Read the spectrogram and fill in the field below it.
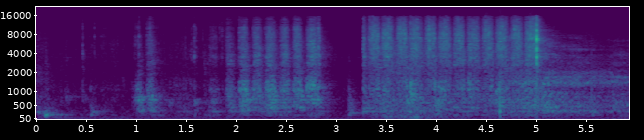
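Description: Fine 600-grit sandpaper is rubbed across the top of a machine cam, giving rapid back-and-forth rasping strokes, a short burst and then a steadier run of close, brisk scrubbing with a brief pause between.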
